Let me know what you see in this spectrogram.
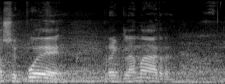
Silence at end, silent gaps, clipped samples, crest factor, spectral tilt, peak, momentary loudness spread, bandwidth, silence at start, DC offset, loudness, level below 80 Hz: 0 s; none; under 0.1%; 14 dB; -5.5 dB/octave; 0 dBFS; 15 LU; over 20 kHz; 0 s; under 0.1%; -14 LUFS; -48 dBFS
